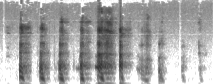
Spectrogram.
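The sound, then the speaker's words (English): A rapid fit of about ten harsh, hacking coughs, fairly loud at first, then trailing off into fainter, weaker coughs, with no talking. “So I missed the mute on the cough and then muted myself after.”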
